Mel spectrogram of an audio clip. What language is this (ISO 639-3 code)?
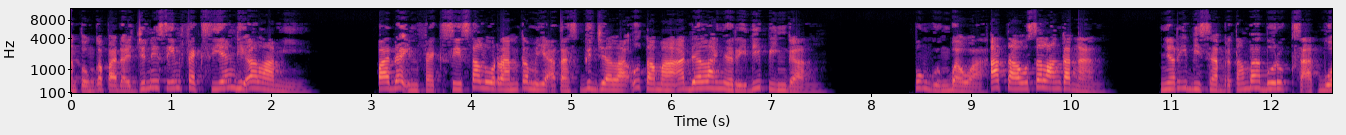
ind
